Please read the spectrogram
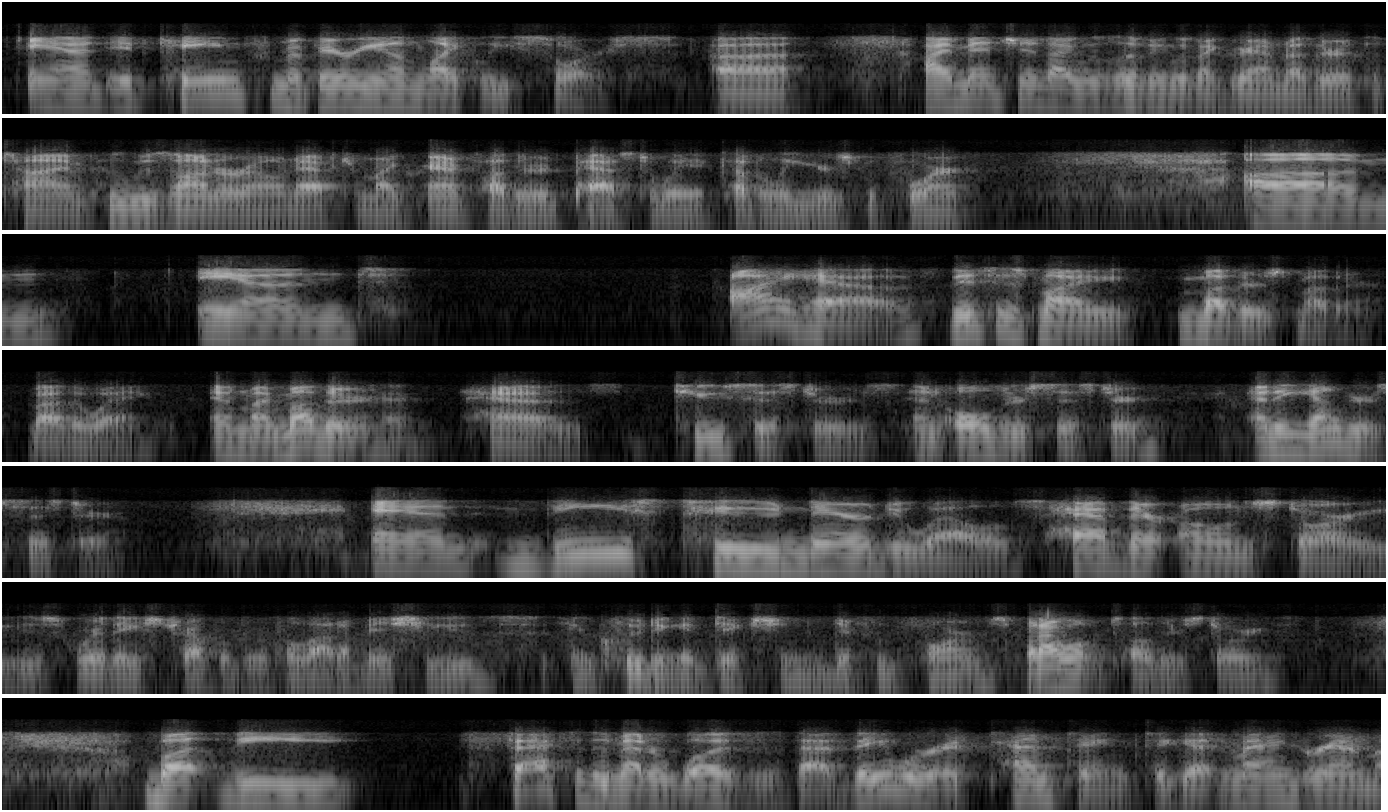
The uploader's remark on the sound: The audio is a bit muddy because it was a phone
